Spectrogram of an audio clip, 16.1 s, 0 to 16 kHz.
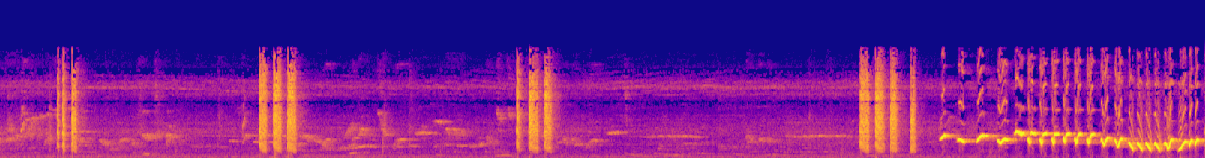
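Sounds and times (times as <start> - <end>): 
white-rumped shama clicks and whistles: 0.7 - 1.2, 3.4 - 4.1, 11.4 - 16.0.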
